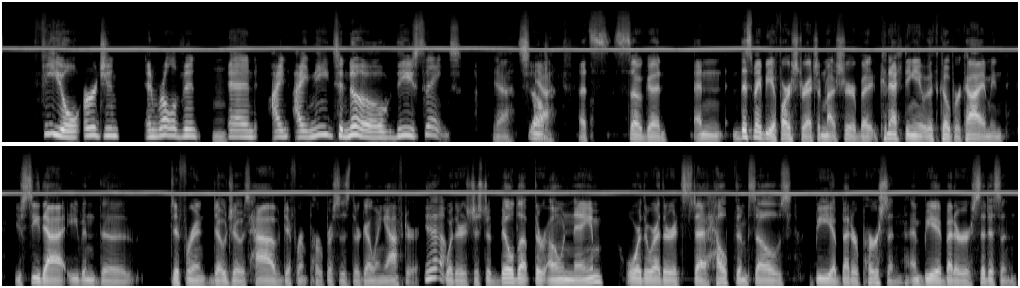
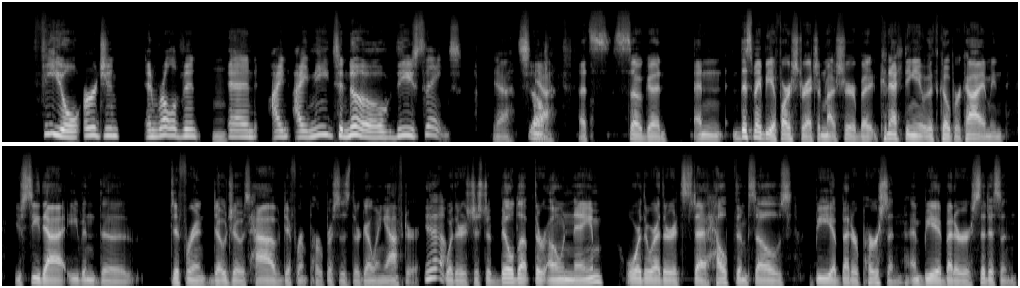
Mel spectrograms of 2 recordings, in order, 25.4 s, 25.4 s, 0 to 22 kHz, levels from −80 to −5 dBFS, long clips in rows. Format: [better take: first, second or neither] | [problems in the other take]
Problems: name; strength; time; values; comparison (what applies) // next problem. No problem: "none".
second | high-pitched whine; loud; throughout; 5.5 kHz, 6 dB below the speech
